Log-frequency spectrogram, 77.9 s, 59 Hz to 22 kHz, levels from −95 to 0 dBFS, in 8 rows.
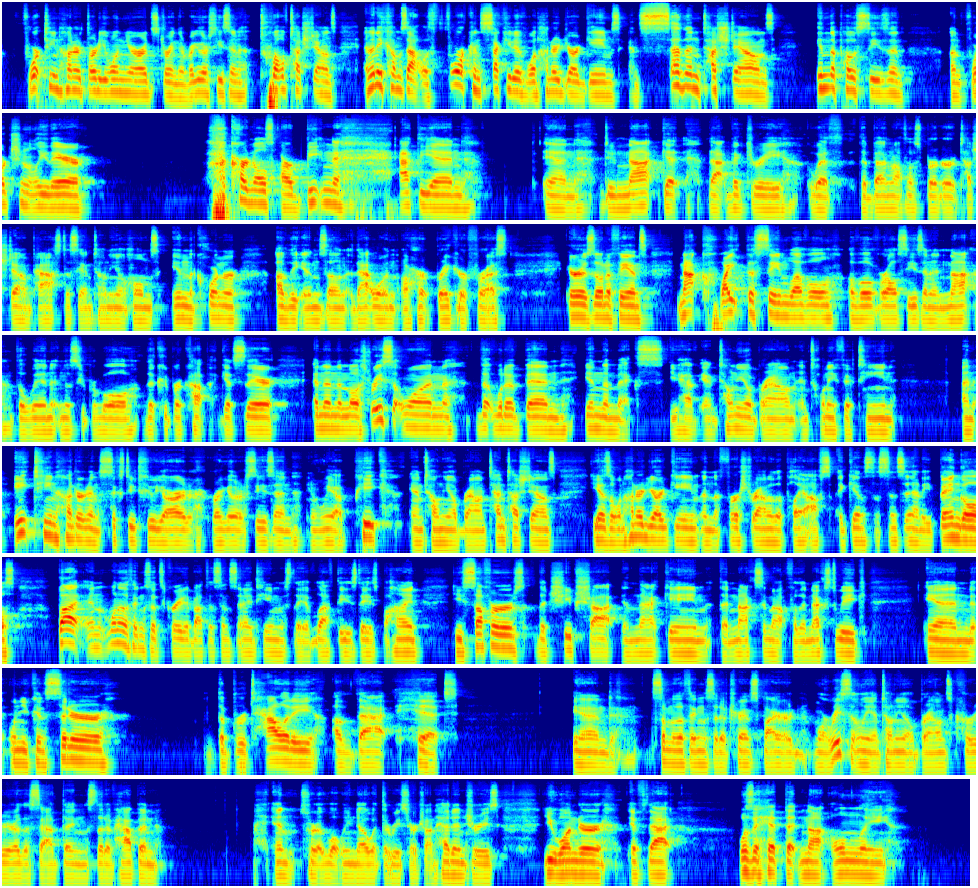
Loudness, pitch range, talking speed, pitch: -23 LUFS, 115-135 Hz, 170 wpm, 120 Hz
